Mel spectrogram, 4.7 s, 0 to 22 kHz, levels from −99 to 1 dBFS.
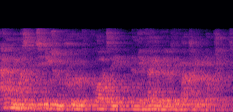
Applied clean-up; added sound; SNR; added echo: none; none; none; reverberation time 1.9 s.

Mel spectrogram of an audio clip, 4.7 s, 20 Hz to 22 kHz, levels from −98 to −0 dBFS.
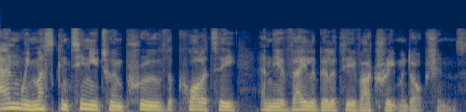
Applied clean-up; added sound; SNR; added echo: none; none; none; none.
